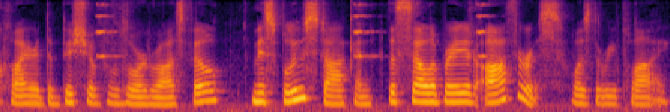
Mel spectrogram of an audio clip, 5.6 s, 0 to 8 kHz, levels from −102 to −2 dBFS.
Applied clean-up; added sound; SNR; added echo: none; Bowed string instrument; 17 dB; none.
